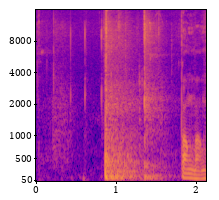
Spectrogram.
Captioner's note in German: Dumpfes Geräusch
